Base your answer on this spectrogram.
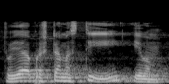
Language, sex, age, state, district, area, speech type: Sanskrit, male, 18-30, Tamil Nadu, Chennai, urban, spontaneous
